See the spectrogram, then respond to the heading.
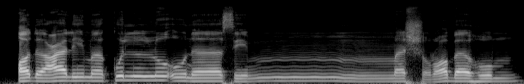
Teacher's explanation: তানভীনের পরে মিম ইদগামের হরফ এক জের উচ্চারণ করে মিম কে মিলায় পড়তে হবে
